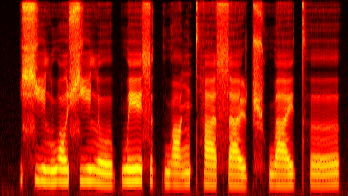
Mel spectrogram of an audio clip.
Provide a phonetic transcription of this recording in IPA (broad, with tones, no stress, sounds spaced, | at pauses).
ɕ i˥˩ l w ɔ˥ ɕ i˥ l o˨˩ ʊ̯ p w e˥ ɪ̯ s ɤ˨ k w ɑ˧˥ ŋ t̪ʰ ä˧˥ s a˨˩ ɪ̯ ʈ͡ʂʰ w a˧˥ ɪ̯ t̪ʰ ɤ˧˥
